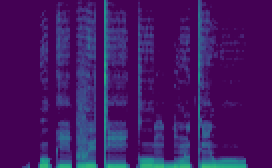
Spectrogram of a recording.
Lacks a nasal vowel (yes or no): no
